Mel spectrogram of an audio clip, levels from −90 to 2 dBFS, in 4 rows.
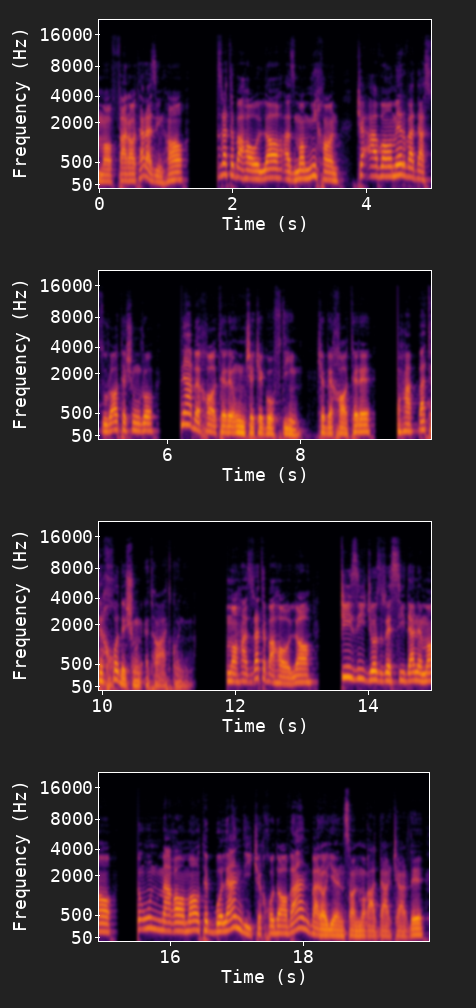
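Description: Speech with a clipped start after a pause at 1.68, 6.11, 9.35, 11.77, 13.48 and 15.43 s: after silences of 0.3 to 0.44 s, the output device seems to need time to wake, swallowing 88 to 106 ms of each onset. Waveform and spectrogram show speech beginning abruptly, without a gradual rise.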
